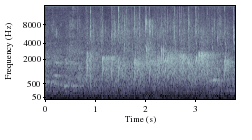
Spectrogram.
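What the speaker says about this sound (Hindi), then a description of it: "इस बात में तो कम से कम मर्द ताली बजाते हैं।" Audience applause at an awards show, a dense wash of many hands clapping continuously at moderate loudness, steady and sustained throughout with a slight swell midway.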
